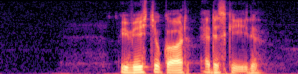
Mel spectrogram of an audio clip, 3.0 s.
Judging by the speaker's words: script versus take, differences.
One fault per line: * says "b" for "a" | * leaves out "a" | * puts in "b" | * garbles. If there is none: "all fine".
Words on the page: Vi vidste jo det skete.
* puts in "godt at"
